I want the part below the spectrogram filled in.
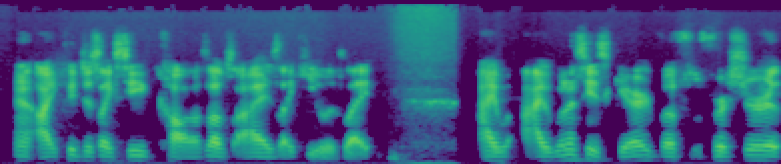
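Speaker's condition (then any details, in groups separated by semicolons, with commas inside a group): Stutter; stutter since childhood, always a problem growing up; repeated sounds, repeated words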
